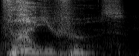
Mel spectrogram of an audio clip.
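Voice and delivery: low, soft imitation of a wizard; lightly voiced last words; Gandalf. Wizard hanging from the bridge, hushed low warning. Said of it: "When he's like".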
